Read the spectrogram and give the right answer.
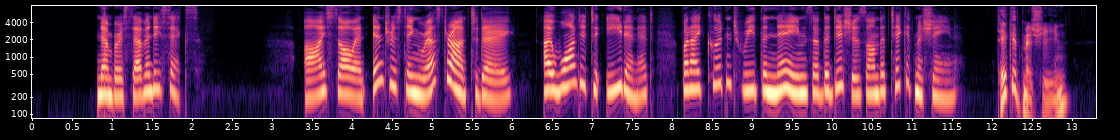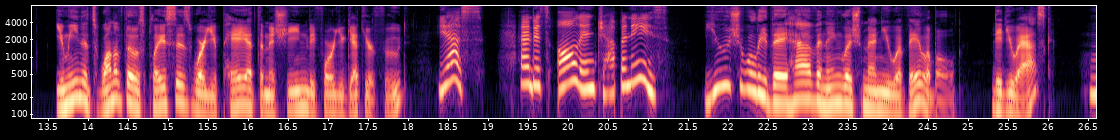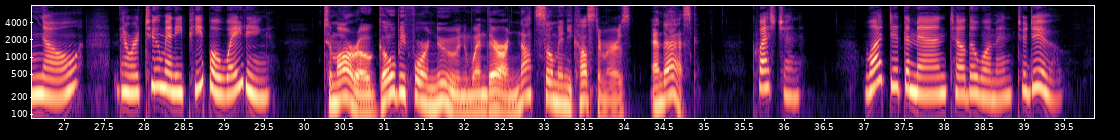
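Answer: Go before noon and ask for an English menu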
